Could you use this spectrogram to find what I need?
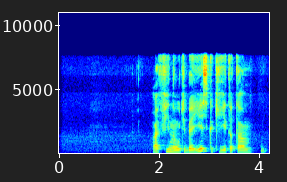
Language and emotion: Russian, neutral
